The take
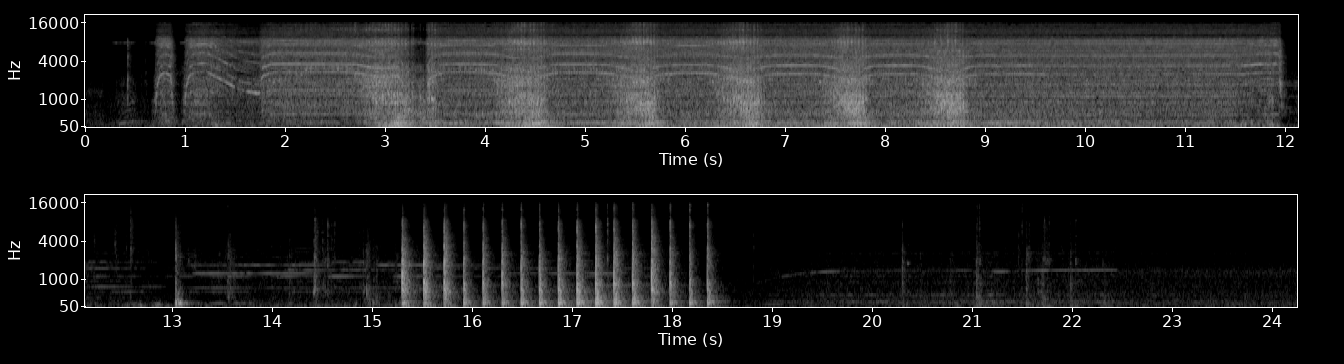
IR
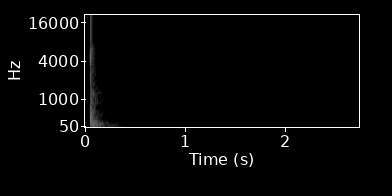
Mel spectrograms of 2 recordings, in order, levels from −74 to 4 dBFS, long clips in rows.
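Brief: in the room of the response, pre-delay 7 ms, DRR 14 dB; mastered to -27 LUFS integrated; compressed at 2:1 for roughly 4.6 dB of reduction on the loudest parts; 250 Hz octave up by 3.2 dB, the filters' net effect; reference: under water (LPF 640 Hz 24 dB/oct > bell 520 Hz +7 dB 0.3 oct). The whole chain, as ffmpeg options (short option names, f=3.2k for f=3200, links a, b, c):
-filter_complex "[0:a]equalizer=f=250:t=o:g=4.5,acompressor=threshold=-29dB:ratio=2,asplit=2[a][b];[1:a]atrim=start_sample=2205,adelay=7[c];[b][c]afir=irnorm=-1:irlink=0,volume=-16dB[d];[a][d]amix=inputs=2:normalize=0,lowpass=f=640:w=0.5412,lowpass=f=640:w=1.3066,equalizer=f=520:t=o:w=0.3:g=7,volume=9.5dB"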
